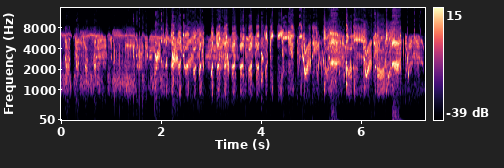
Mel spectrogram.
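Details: Swiftlets in a calling-sound recording used to attract swiftlets: a dense, continuous chorus of high, rapid chirps and twittering squeaks from many birds, overlapping without pause, with short buzzy bursts and no other clear sounds.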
